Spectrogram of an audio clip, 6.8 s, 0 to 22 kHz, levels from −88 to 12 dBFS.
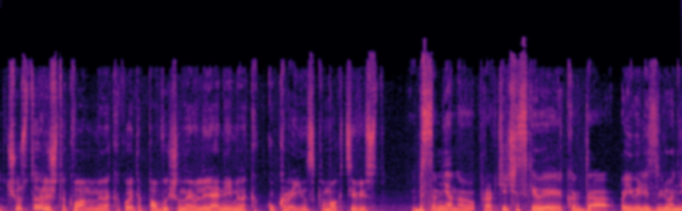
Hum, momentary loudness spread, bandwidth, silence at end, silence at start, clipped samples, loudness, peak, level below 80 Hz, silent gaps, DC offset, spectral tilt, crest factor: none; 6 LU; 17 kHz; 0 s; 0 s; under 0.1%; -21 LUFS; -8 dBFS; -48 dBFS; none; under 0.1%; -5 dB/octave; 14 dB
